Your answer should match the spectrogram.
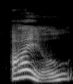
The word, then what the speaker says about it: Isle: Isle of strew a Isle is a short way of saying island and look again it's got that silent s Katie more eggs Isle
